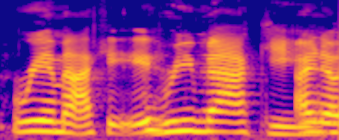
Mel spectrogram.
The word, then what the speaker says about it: Riihimaki: very special guest what how do you pronounce your last name raki remaki I know it's a trip AKA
